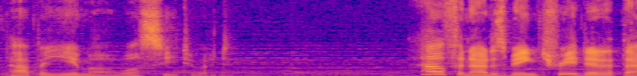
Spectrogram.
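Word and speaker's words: Alphinaud: Alphanaut is being treated at the hourglass. Hurry, Jack. It's pronounced Alphanod.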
